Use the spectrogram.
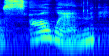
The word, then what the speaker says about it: Samhain: And Samhain is such an interesting word because it doesn't sound anything like it looks.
